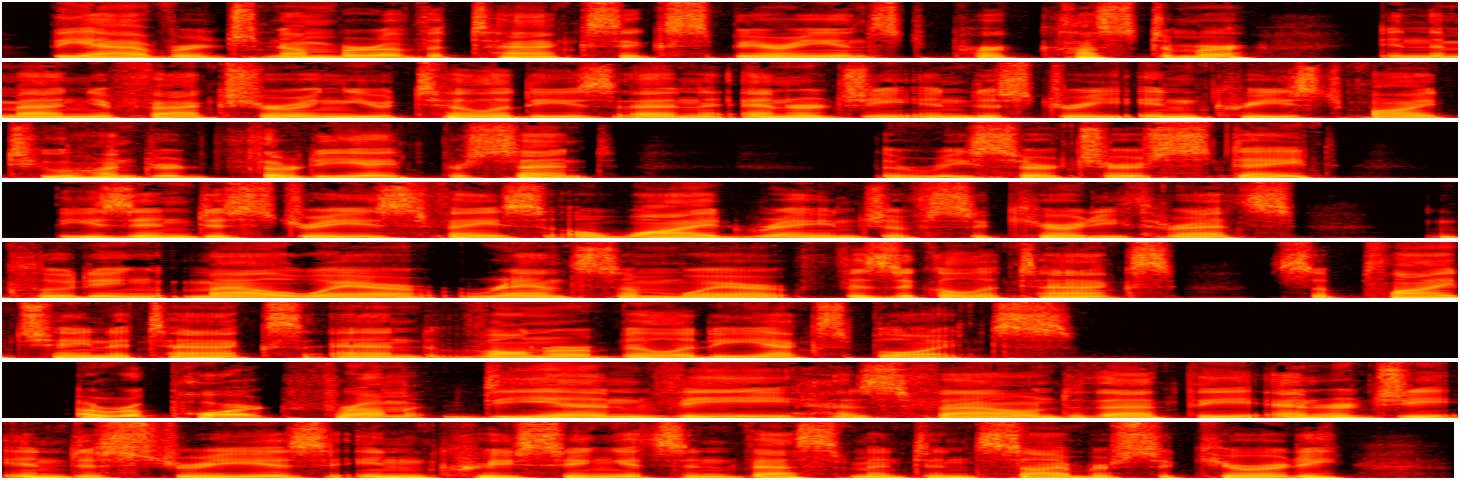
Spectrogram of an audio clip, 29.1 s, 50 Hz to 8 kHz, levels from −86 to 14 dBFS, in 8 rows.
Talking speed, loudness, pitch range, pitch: 115 wpm, -20 LUFS, 100-130 Hz, 115 Hz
